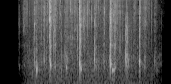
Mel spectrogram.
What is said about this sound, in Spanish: Cuando aparece, el sombrerón camina con una mula o con un caballo.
